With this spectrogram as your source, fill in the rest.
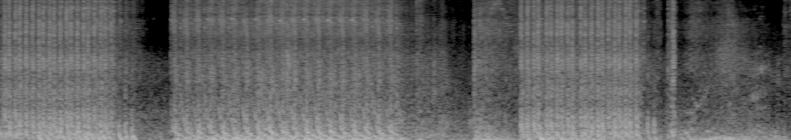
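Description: Continuous loud automatic gunfire in the game Hawked, a dense rapid stream of shots aimed at an enemy, broken by a few brief pauses between bursts.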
